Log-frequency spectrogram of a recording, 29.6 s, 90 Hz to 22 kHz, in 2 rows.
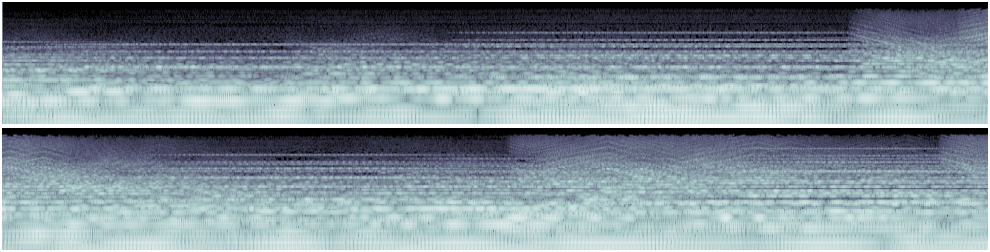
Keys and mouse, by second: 1.0 click, 2.4 click, 3.7 click, 5.0 click, 9.3 Escape, 13.1-14.5 alt+drag, 14.7 ctrl+alt+click, 15.0-16.1 ctrl+alt+drag, 18.2 click, 19.2 click, 19.8 click, 20.7 click, 21.7 click, 22.8 click, 24.3 ctrl+alt+click, 24.9 click, 25.6 alt+click, 26.4 Tab, 27.7 Tab.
